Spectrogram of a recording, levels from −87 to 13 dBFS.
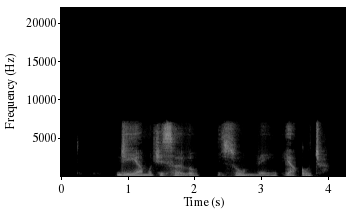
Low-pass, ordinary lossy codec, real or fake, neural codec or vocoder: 7.2 kHz; AAC, 32 kbps; fake; codec, 16 kHz, 0.5 kbps, X-Codec, WavLM features, trained on Multilingual LibriSpeech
